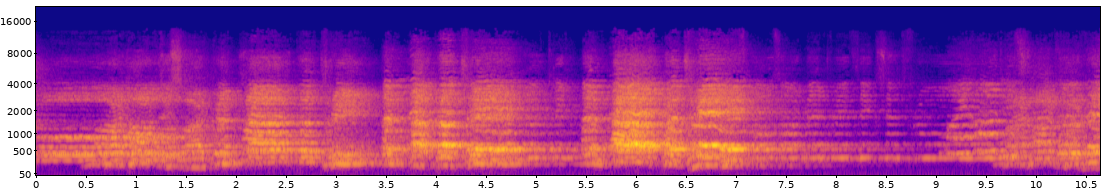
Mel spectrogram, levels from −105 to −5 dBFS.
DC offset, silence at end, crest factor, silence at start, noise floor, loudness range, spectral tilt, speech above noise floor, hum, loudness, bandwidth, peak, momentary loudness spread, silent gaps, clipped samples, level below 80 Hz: under 0.1%; 0 s; 24 dB; 0 s; -49 dBFS; 8 LU; -3.5 dB/octave; 18 dB; none; -25 LUFS; 11.5 kHz; -2 dBFS; 21 LU; none; under 0.1%; -78 dBFS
